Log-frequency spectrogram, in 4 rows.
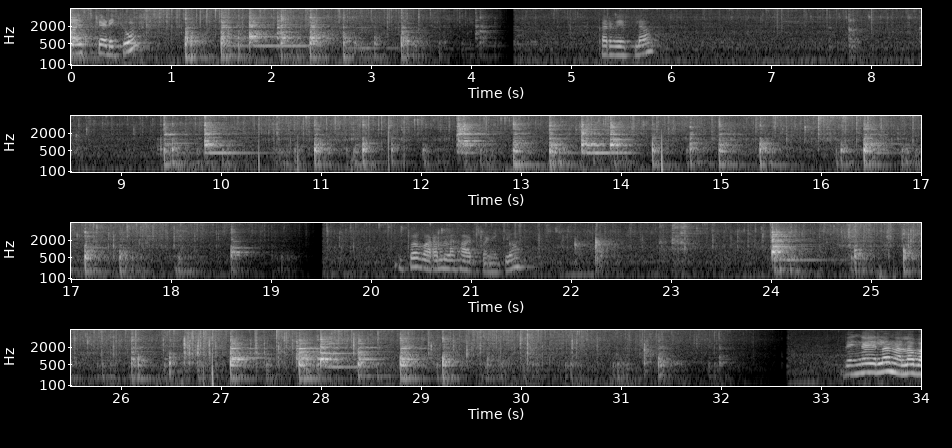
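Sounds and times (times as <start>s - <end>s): onions sizzling in hot oil: 0.0s - 32.7s
metal spatula scraping pan: 9.4s - 19.2s, 22.9s - 23.4s, 24.0s - 32.2s.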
